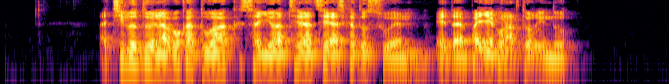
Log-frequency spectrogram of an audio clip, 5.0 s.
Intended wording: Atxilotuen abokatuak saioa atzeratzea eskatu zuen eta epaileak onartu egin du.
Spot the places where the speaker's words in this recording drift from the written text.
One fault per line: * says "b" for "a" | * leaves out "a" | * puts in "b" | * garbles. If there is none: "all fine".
all fine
